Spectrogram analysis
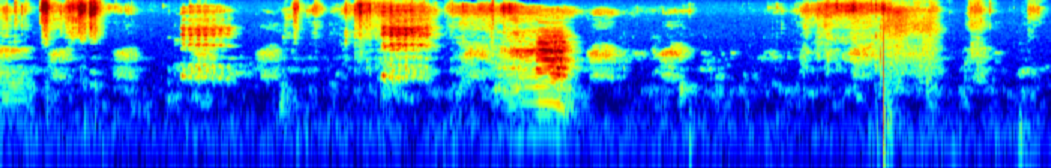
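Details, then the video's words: A cow calf calls with a drawn-out harmonic moo near the middle, surrounded by shorter bleating calls and bursts of hissing, rustling farm noise. "Cow calf"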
